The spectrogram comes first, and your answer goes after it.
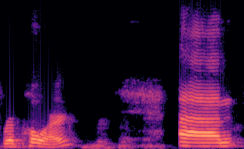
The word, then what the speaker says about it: Report: So years ago, Stephen Colbert, when he was still doing the Colbert Report, pronounced rapport, he had this recurring segment called The Word, where he would introduce an important word.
